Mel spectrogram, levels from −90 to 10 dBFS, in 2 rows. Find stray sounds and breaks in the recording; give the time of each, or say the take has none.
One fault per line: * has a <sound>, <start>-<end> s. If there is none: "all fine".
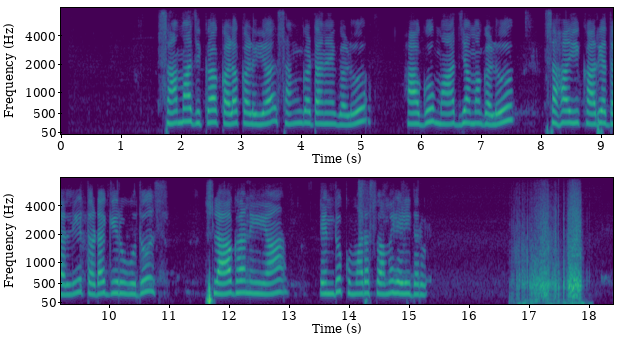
* has a squeak, 16.7-18.1 s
